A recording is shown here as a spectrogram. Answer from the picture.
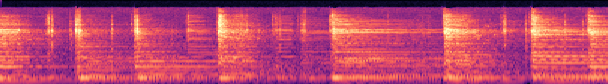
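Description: Acoustic guitar strumming chords in a slow, even rhythm, with no voice over it.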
